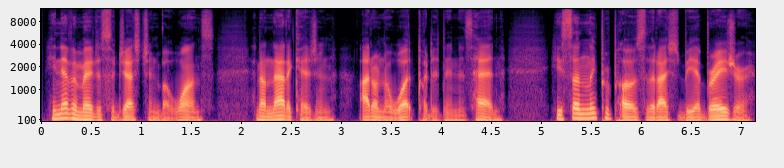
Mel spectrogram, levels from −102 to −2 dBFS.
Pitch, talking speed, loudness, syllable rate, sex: 95 Hz, 245 wpm, -20 LUFS, 5.5 syllables/s, male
